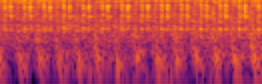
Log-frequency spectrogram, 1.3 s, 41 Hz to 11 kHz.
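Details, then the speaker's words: Kawasaki Rouser 135 that suddenly died, running after being revived: fast, loud, clattery idle with sharp even pulses, noisier than it should be; a cracked manifold was spotted, noisy idle. "kasi hindi ako Ano Hindi ako masaya sa tunog tapos May napansin ako Dito Ayan Yung manifold ano na crack na"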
